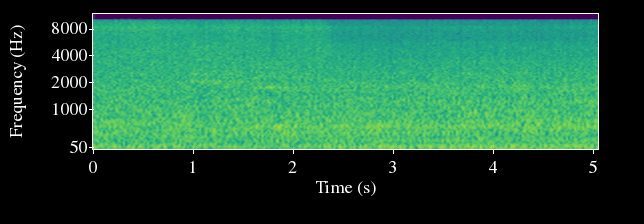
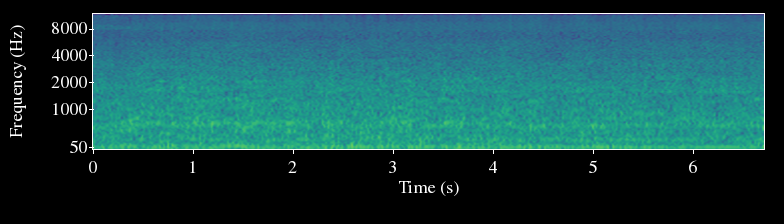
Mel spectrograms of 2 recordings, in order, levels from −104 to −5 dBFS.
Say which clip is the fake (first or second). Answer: second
